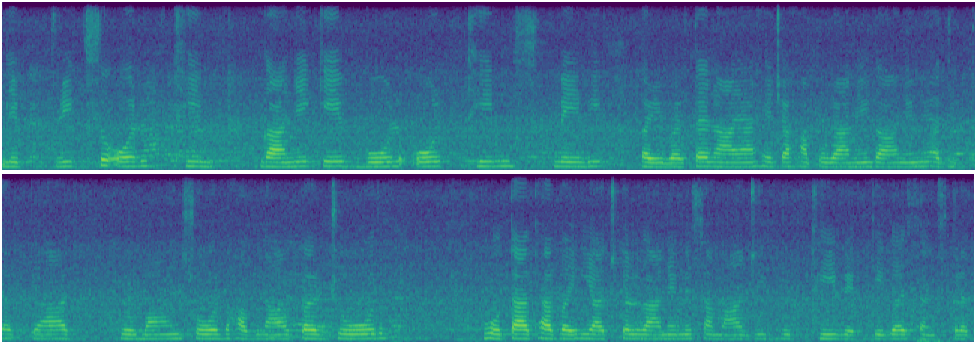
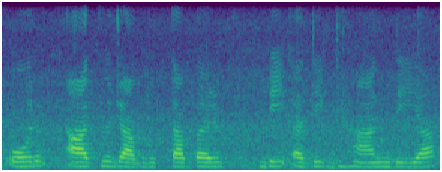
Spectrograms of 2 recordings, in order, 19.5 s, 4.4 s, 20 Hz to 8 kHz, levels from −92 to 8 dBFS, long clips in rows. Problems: background sounds at intervals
